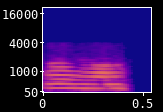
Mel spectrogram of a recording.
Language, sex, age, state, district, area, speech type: Nepali, male, 45-60, West Bengal, Kalimpong, rural, conversation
